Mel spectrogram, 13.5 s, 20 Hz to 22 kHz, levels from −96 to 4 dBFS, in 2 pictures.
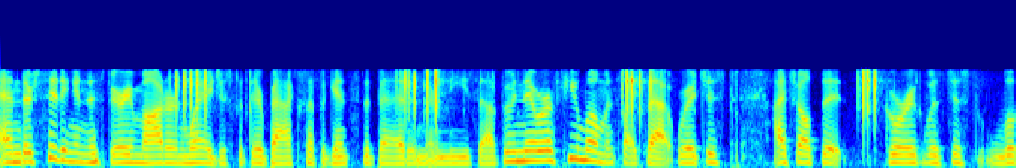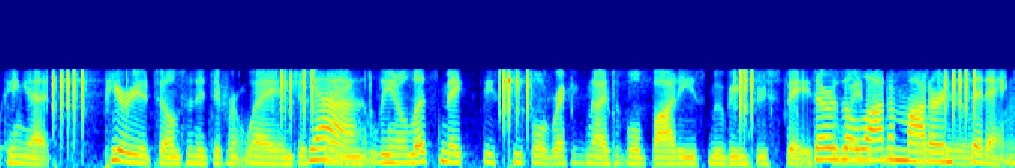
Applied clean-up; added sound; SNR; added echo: none; Ratchet, pawl / Tools; 8 dB; none.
